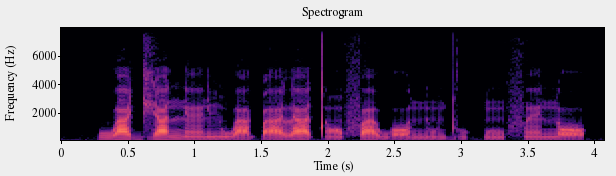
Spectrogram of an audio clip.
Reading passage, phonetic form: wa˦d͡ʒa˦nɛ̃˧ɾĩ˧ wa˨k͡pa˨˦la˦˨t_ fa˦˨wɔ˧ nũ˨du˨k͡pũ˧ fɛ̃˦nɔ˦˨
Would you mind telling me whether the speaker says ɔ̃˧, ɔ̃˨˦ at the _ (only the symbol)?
ɔ̃˨˦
